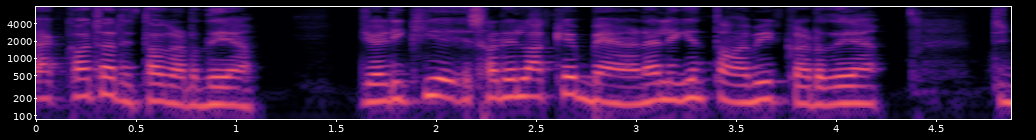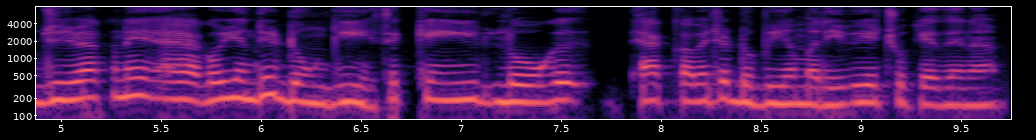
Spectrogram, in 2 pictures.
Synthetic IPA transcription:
ɛːkːãːt͡ʃaːɾɪt̪aːkəɾd̪eːɛː | d͡ʒeːɽiːkɪsaːɽeːlaːkeːbɛ̃ːɽɛːleːkɪnt̪ãːʋiːkəɾd̪eːɛː | t̪eːd͡ʒʊɛːkneːɛːkoːiːə̃nd̪iːɖõːŋɡiːt̪eːkəĩːloːɡ | ɛːkːãːʋɪt͡ʃɖʊbijãːməɾiːʋit͡ʃʊkːeːd̪eːnɛ̃ː

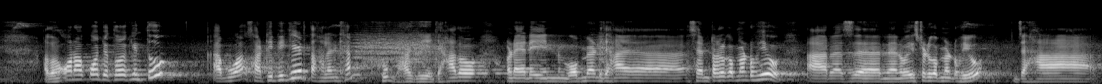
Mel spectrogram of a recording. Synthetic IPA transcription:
at̪ɔɔnakɔɦad͡ʒɔt̪ɔɾɔkint̪u | a̰buwasaɾʈipʰikeʈt̪aɦalɛnkʰankʰubbʱaɡied͡ʒaɦãd̪ɔɔnɛneinɡɔbɾmeɳʈd͡ʒaɦãseɳʈɾalɡɔbɾmeɳʈɦojoaɾɔjsʈeʈɡɔbmeɳʈɦojo | d͡ʒaɦã

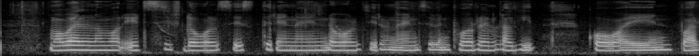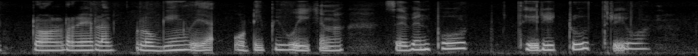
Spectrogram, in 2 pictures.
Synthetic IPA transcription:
mobajlnəmbəɾʔeʈsiksɖɔbəlsikst̪ʰɾinajnɖɔbəld͡ʒiɾonajnsebenpʰoɾːeləɡit̪̚kowajnpaɾ | ʈolɾe | loɡiŋɾɛja̰ʔoʈipiɦuikana | sebenpʰoɾ | t̪ʰiɾiʈut̪ʰɾḭwan

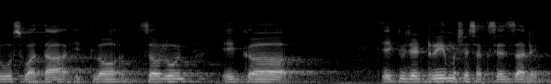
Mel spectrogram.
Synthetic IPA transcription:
osʋat̪aḭt̪lɔt͡səluːnek | ek̚t̪ud͡ʑeɖɾiːməɕesəksesd͡zʱale

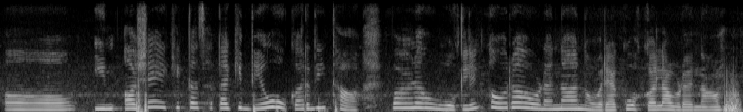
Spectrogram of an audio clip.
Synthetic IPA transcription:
iəɕaekek̚t̪ad͡zat̪akid̪eʋɦukaɾd̪it̪ʰapəɳʋoɡleknəwɾəaʋɽənanəʋɾjakuʋəkəlaʋɽəna

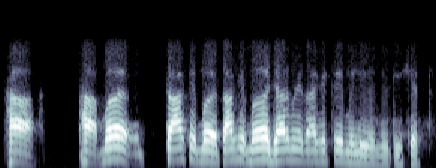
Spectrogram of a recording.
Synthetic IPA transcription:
ɦaː | ɦaːɓɐ | t̪ɐʋ̤ãkʰeːɓət̪ɐʋ̤ãkʰeːɓɐɦɐd͡ʑaːɾmẽt̪ɐʋ̤ãkʰeːʈɾeːmɪlijuʋẽːn̆d̪ijũʈiːʃəɾʈ

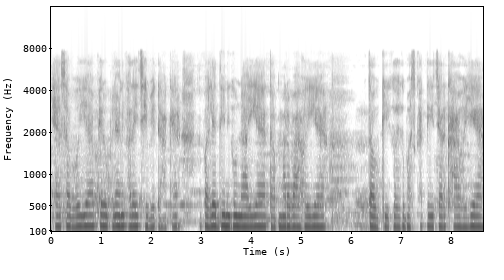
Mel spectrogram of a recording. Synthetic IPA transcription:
ɛsəbɦojjɛpʰeɾuplenkəɾɛjt͡ʃʰibeʈaket̪ɔpəɦiled̪inɡunaijet̪əbməɾbaɦojjɛ | t̪əbkikəɦiebəskəʈːit͡ʃəɾkʰaɦoiɛ

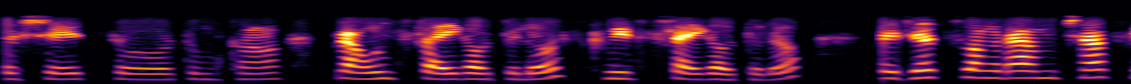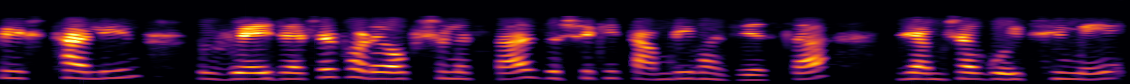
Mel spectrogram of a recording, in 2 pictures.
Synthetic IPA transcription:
t̪əɕet͡st̪umkãpɾawɳɖsfɾajɡaʋt̪lɔskʋiːʈsfɾajɡaʋt̪lɔ | t̪jad͡ʑjat͡ssʋãŋɡɽaːmt͡ɕafist̪ʰaliːnʋed͡ʑat͡ɕet̪ʰoɽeɔpɕənəst̪ad͡zəɕẽkiːt̪amɽiːbʱad͡ziːəst̪ad͡ʑiamt͡ɕjaɡojt͡ɕʰimi

